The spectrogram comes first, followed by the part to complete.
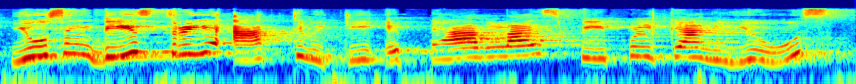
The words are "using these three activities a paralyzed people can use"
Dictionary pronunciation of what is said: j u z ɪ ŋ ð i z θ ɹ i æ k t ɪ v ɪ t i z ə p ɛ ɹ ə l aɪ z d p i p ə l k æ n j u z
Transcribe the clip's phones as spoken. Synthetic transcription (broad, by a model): j u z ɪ ŋ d i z t ɹ i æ k t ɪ v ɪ t i ə p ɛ ɹ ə l aɪ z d p i p ə l k æ n j u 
